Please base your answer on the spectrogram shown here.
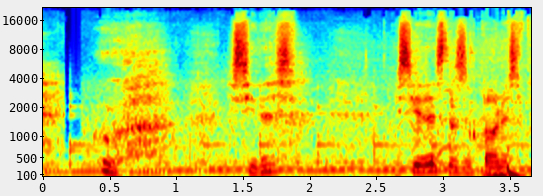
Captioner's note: exhales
